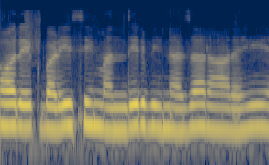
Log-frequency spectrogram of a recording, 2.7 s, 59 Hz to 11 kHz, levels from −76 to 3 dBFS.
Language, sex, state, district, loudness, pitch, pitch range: Hindi, female, Jharkhand, Palamu, -15 LUFS, 200 Hz, 190-205 Hz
